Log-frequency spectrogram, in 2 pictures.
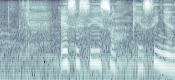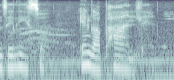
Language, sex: Xhosa, female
